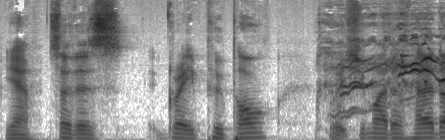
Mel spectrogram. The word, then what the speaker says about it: Grey Poupon: Grey Poupon. – Grey Poupon. To rhyme with coupon.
